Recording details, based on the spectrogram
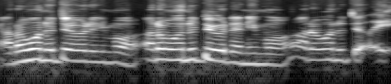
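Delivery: mock tearful, high, sobbing and crying. Retelling a breath work session, imitating own past crying. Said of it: "and I'm crying, saying".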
